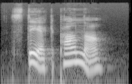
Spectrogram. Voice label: "stekpanna", Swedish

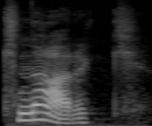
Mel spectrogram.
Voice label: "knark", Swedish

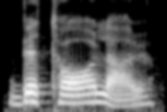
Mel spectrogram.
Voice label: "betalar", Swedish

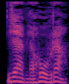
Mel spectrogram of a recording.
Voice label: "Jävla hora", Swedish

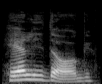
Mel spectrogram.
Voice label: "helgdag", Swedish

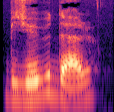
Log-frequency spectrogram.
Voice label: "bjuder", Swedish

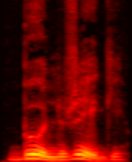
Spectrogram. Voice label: "bullrig", Swedish

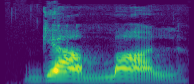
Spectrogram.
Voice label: "gammal", Swedish

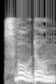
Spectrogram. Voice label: "Svordom", Swedish

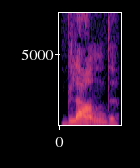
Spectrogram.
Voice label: "bland", Swedish

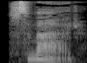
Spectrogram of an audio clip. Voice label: "Svar", Swedish

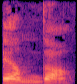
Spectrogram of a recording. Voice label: "enda", Swedish

